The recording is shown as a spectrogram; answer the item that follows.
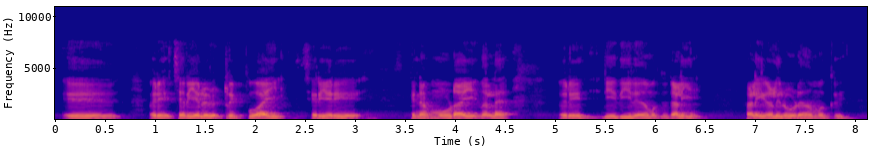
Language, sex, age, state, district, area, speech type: Malayalam, male, 30-45, Kerala, Kasaragod, rural, spontaneous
